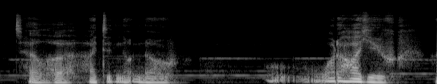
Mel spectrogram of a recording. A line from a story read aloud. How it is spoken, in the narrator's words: stammered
